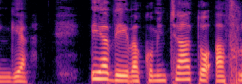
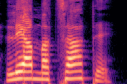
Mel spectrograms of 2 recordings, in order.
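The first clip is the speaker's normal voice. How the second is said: loud, higher-pitched demand; shocked, insistent interrogation; urgent shouted question; 5 semitones higher, 10 dB louder than usual. A narrator's reading. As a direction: demand the truth from him forcefully. Nuto shakes boy for answer.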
